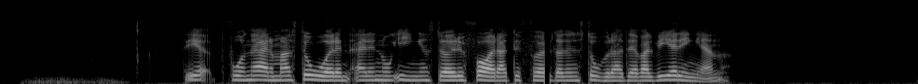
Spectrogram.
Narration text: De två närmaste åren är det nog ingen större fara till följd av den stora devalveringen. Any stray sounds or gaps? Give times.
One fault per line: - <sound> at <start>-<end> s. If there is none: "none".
- dropout at 5.4-5.5 s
